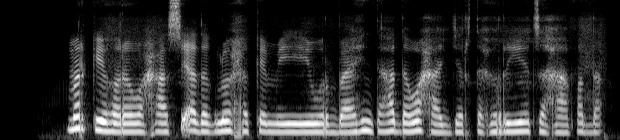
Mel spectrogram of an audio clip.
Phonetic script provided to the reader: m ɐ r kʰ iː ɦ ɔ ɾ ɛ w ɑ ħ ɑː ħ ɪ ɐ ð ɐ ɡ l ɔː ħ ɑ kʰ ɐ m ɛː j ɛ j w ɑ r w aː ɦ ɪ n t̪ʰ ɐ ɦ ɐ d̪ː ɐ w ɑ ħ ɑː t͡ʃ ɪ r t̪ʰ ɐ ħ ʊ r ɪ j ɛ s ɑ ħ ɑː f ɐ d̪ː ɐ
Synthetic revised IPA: m ɐ r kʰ iː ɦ ɔ ɾ ɛ w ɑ ħ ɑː s ɪ ɐ ð ɐ ɡ l ɔː ħ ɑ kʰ ɐ m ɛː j ɛ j w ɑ r b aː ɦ ɪ n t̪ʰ ɐ ɦ ɐ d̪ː ɐ w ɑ ħ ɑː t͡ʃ ɪ r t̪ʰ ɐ ħ ʊ r ɪ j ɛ s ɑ ħ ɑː f ɐ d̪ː ɐ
